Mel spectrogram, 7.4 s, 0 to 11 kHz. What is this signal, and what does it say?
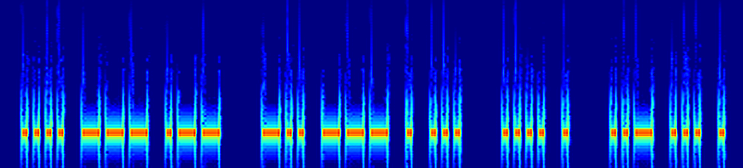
Morse code, heard as a keyed tone, about 20 wpm, 700 Hz. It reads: HOW DOES HE USE
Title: Sentences from Top 200 Words 20wpm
